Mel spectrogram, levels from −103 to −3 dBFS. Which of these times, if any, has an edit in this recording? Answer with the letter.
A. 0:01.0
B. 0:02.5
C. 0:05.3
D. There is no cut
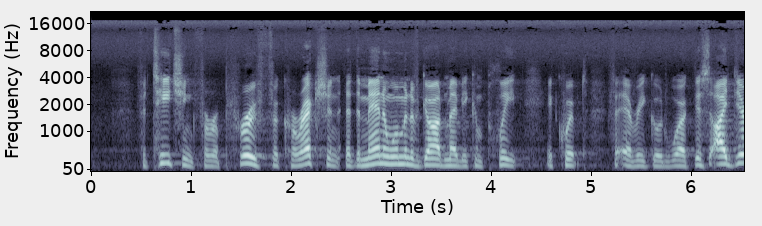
B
